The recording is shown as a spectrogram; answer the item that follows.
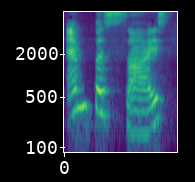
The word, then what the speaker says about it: emphasize: The the ending is not going to be s i s. is gonna be s i z. Okay, that's a verb. Okay, you pronounce it as empasize.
